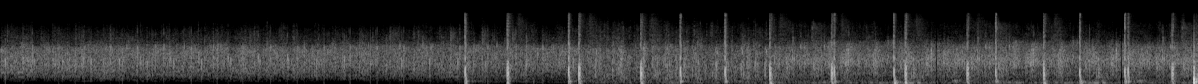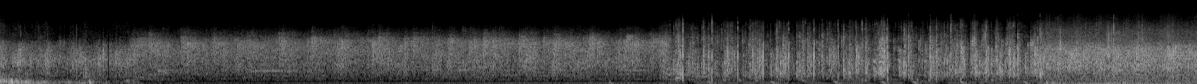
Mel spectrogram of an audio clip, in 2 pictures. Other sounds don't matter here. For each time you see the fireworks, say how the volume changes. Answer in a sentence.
The fireworks can be heard from 4.7 to 13.1 s, getting quieter then louder.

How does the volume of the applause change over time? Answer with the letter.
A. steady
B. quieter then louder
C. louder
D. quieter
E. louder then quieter
C.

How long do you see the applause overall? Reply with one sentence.
The applause can be heard for 24 seconds in total.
